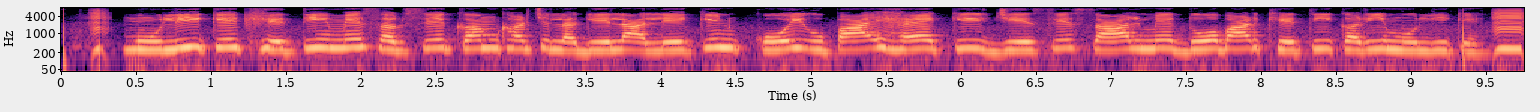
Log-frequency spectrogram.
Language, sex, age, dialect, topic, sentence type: Magahi, male, 18-24, Western, agriculture, question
